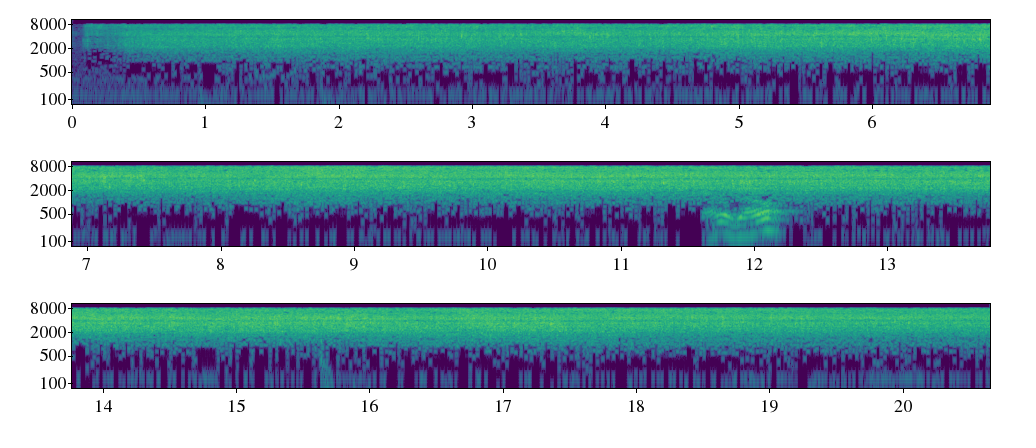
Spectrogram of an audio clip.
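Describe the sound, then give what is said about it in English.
Meat frying in butter in a pan gives a loud, continuous sizzle. The bright hiss builds over the first few seconds, then holds steady and unbroken for the rest of the twenty seconds. “The butter has finished talking, so let's put some of the meat in.”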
